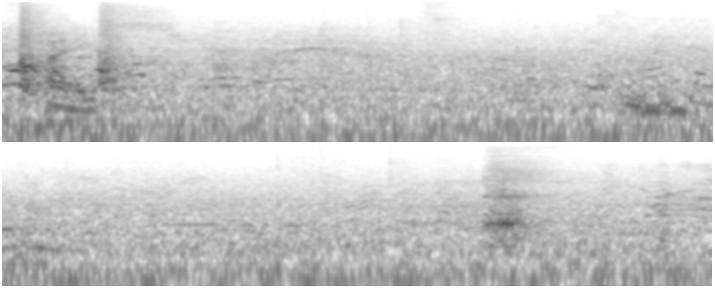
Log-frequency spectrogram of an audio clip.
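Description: Spectators chatter close by.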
